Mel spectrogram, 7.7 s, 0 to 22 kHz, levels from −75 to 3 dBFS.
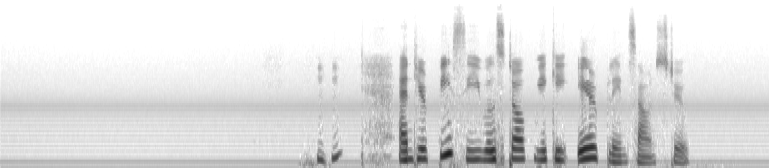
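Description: A steady, raspy buzz runs under the speech from start to finish, sitting roughly 30 dB below it, quiet but never letting up. This is mains buzz on a 60 Hz supply. A dimmer, rectifier or gap in shielding has let sharp switching spikes into the signal path twice per mains cycle, so the interference is not a pure hum but a dense stack of 60 Hz harmonics reaching up into the kilohertz range, which gives it that edge.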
